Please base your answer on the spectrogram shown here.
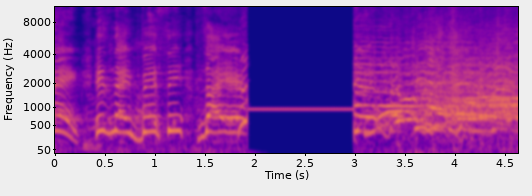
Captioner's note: beep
